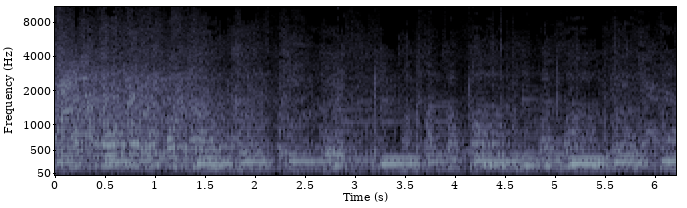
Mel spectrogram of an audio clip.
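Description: Acoustic guitar playing a plucked melody of short, evenly paced notes.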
